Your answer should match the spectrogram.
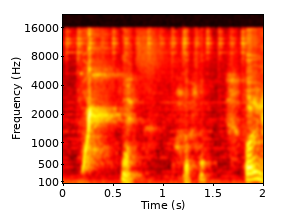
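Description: Brief voice sounds between sentences of a debate: a quick rising vocal sweep, then a few short falling syllables.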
